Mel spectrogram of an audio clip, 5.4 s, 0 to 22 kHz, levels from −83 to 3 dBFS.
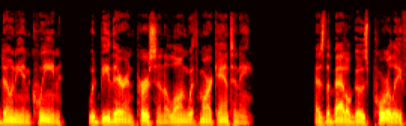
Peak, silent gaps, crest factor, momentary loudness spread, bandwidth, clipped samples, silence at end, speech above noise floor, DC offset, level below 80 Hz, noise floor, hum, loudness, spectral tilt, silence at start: -4 dBFS; none; 18 dB; 10 LU; 15.5 kHz; under 0.1%; 0 s; over 70 dB; under 0.1%; -40 dBFS; under -90 dBFS; none; -20 LUFS; -5.5 dB/octave; 0 s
